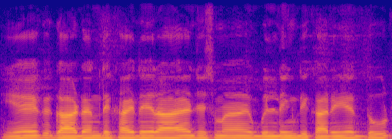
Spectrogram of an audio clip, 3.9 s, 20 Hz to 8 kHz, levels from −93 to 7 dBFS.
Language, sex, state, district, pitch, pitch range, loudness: Hindi, male, Gujarat, Valsad, 115 Hz, 110-115 Hz, -17 LUFS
